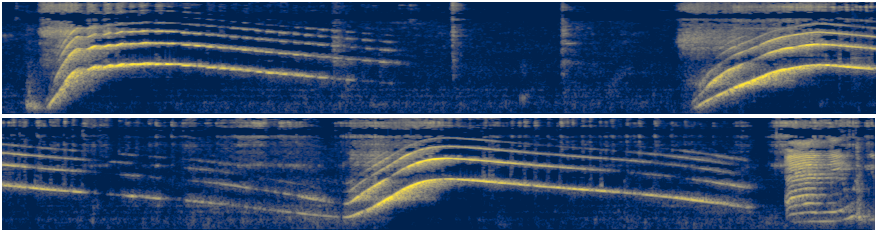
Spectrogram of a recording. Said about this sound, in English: And then sirens from different siren whistles.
